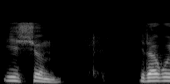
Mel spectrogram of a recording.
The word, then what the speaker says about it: 一瞬: 다음 어휘는 한자가 한국어로 일순이고 각기 한일 눈 깜짝일 순자이고 일본어로는 이슌이라고 읽으며 이슌은 한순간 그 순간이란 뜻입니다.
